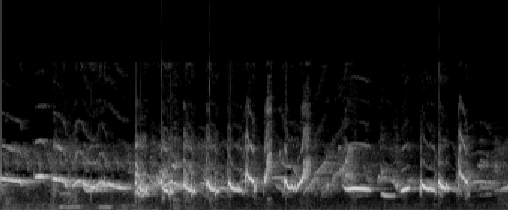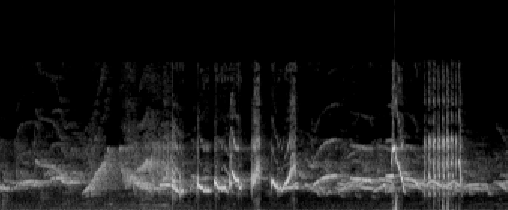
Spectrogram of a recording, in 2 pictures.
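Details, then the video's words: Continuous, rich song of an oriental magpie-robin, used to provoke other magpie-robins into singing: dense high warbles and looping whistles, with a few sharp clicks near the end. "PANCINGAN KACER TERAMPUH DIDUNIA"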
